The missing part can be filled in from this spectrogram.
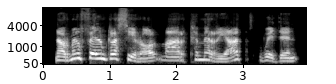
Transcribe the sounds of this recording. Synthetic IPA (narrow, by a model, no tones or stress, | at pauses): nawrmɛwnfɪlˠmɡlasɪɾɔlˠmarkʰəmɛɾjad̥wɛdɪn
